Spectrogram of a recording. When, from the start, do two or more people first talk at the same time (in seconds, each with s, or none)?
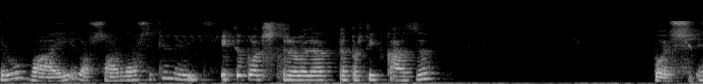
none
